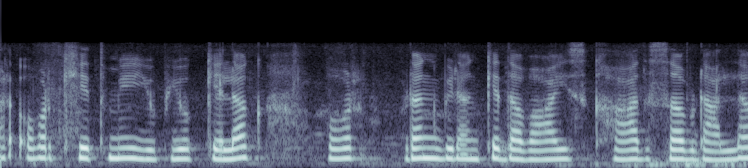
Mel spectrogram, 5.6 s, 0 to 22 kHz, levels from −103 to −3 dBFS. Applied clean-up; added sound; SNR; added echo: none; none; none; none.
